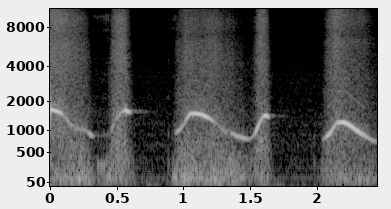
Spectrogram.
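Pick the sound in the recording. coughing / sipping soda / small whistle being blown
small whistle being blown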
